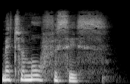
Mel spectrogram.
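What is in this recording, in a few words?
"metamorphosis", English, British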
